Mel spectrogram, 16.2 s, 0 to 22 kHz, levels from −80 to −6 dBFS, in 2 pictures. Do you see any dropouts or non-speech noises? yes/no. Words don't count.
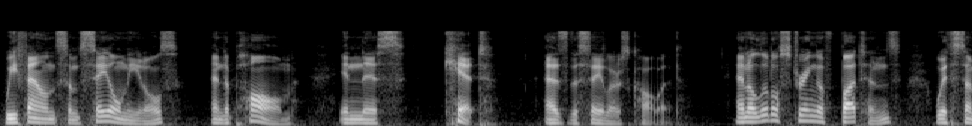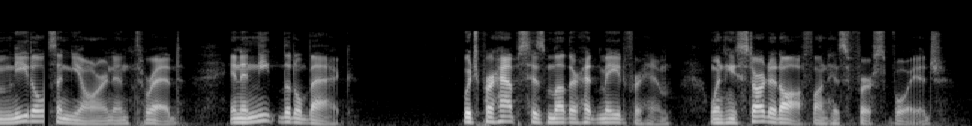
yes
